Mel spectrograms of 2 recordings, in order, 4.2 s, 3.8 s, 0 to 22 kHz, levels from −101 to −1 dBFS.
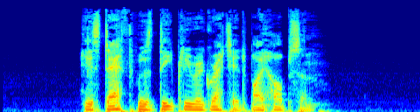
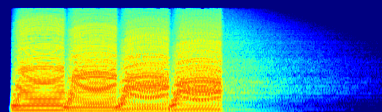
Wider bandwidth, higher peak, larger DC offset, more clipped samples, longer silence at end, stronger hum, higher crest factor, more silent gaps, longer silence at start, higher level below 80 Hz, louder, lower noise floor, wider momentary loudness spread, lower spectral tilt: about the same, 15.5 kHz vs 16 kHz; second, -12 dBFS vs -4 dBFS; neither; neither; second, 0.95 s vs 1.45 s; neither; about the same, 18 dB vs 14 dB; neither; first, 0.8 s vs 0.1 s; second, -42 dBFS vs -34 dBFS; second, -28 LUFS vs -15 LUFS; first, -78 dBFS vs -72 dBFS; first, 9 LU vs 3 LU; first, -5.5 dB/octave vs -3 dB/octave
